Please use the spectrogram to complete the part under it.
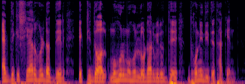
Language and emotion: Bengali, neutral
